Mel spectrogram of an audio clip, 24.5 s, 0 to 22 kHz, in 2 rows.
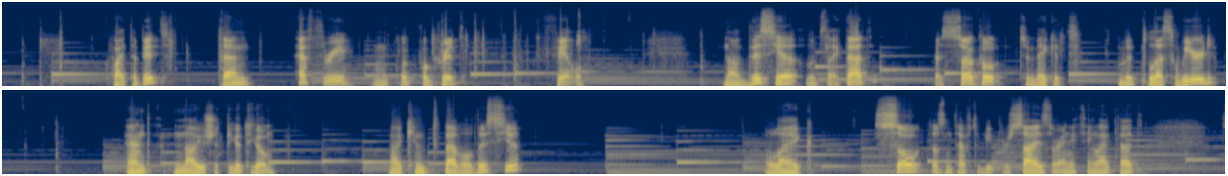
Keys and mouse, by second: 2.2 F3, 5.6 l, 9.0-11.7 drag, 10.6 s, 11.7-13.3 middle drag, 16.5 ctrl+b, 21.4 Tab, 21.5-23.0 middle drag, 23.4 Tab.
